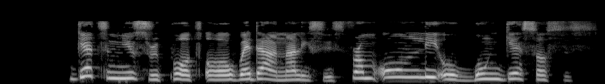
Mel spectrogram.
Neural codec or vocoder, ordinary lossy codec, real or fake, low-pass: none; none; real; none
